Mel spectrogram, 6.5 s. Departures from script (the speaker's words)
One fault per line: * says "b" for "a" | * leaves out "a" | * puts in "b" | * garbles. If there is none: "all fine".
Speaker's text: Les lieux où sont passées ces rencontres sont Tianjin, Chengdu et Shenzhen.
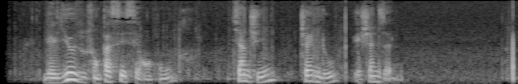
* leaves out "sont"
